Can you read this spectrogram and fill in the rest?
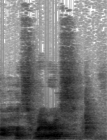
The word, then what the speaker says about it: Ahasuerus: It's pronounced Ahasuerus.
